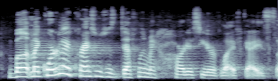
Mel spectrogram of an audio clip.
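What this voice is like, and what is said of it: Breathless, short of breath. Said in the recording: “if I am out of breath, I am so sorry. These two keep sitting up on my lungs ... ignore my lack of breath here”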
